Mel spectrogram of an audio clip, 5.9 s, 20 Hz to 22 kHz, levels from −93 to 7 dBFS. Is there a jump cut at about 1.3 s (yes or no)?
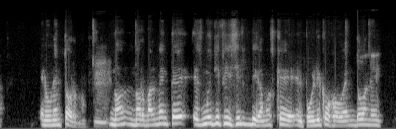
yes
